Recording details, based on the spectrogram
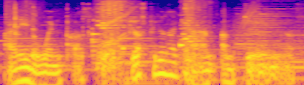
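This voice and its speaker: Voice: deep voice, sing-song, moderate pace, creaky. A game streamer giving casual, slangy commentary, often talking to themselves while playing. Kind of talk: casual gameplay commentary, reading dialogue aloud. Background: game music.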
